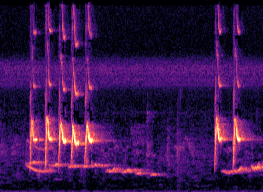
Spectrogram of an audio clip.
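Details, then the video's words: Recently moulted young white-rumped shama from Pemalang, Indonesia, of Arko stock, delivers a series of five sharp high chip notes with a trailing descending whistle, a pause, then two more chips and a rising whistle. "Kicau Murai batu lepas trotol,suaranya heboh"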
